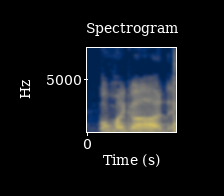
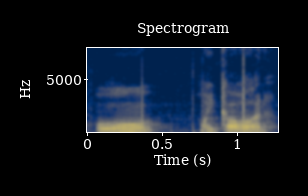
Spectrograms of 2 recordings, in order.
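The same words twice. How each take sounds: First: Higher and louder, a quick burst of shock; excited oh my god. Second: A drawn-out, slow, awestruck oh my god; slow stunned surprise. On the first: Tongue-out drawn face blurting, loud and high. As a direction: blurt it out, thrilled. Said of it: "You could be like". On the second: Surprised character in the drawing, slow stunned gasp. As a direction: let it hang, slowly, in disbelief. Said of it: "he can also be surprised. He can be like". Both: Pretend.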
